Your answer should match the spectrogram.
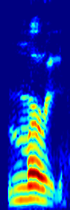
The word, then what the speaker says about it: Murray: Murray.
